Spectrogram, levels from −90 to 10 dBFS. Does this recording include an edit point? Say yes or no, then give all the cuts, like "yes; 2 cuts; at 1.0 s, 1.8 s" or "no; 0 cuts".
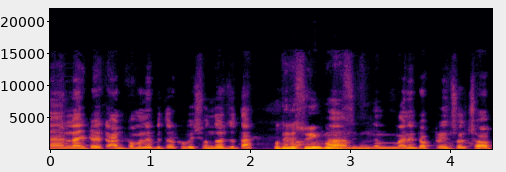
no; 0 cuts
